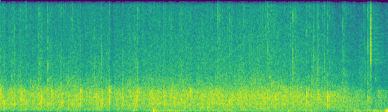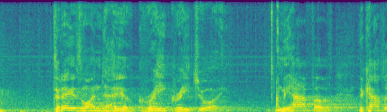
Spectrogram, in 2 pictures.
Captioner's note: applause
